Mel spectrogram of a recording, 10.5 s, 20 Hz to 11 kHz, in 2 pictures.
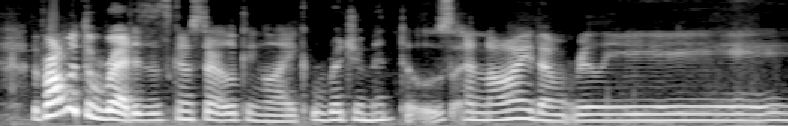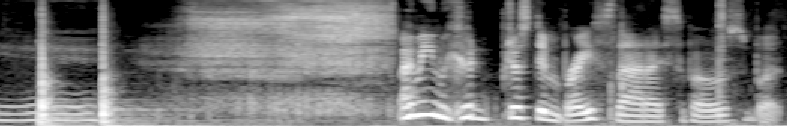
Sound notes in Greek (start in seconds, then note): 5.5 χτύπημα; 6.1 Βαθιά εισπνοή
